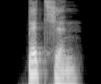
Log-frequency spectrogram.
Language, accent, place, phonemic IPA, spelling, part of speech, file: German, Germany, Berlin, /ˈbɛtçən/, Bettchen, noun, De-Bettchen.ogg
- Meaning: diminutive of Bett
